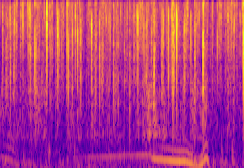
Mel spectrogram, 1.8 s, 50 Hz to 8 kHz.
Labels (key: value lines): label: biophony, cascading saw
recorder: SoundTrap 600 or HydroMoth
